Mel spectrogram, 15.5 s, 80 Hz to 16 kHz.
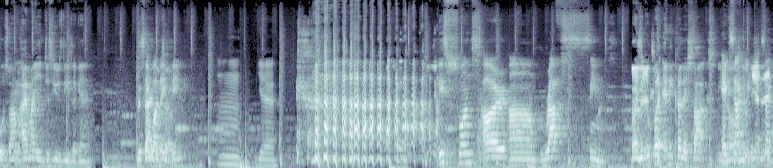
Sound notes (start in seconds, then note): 6.0 laughs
